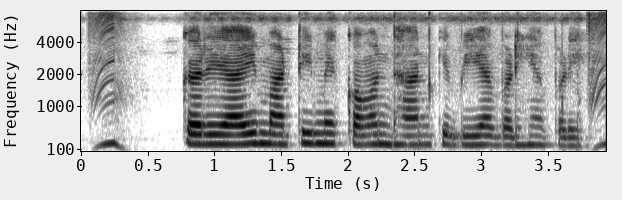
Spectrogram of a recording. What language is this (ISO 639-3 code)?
bho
